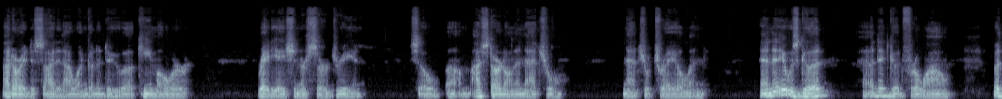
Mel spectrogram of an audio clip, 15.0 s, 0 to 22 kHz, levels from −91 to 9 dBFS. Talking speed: 145 wpm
